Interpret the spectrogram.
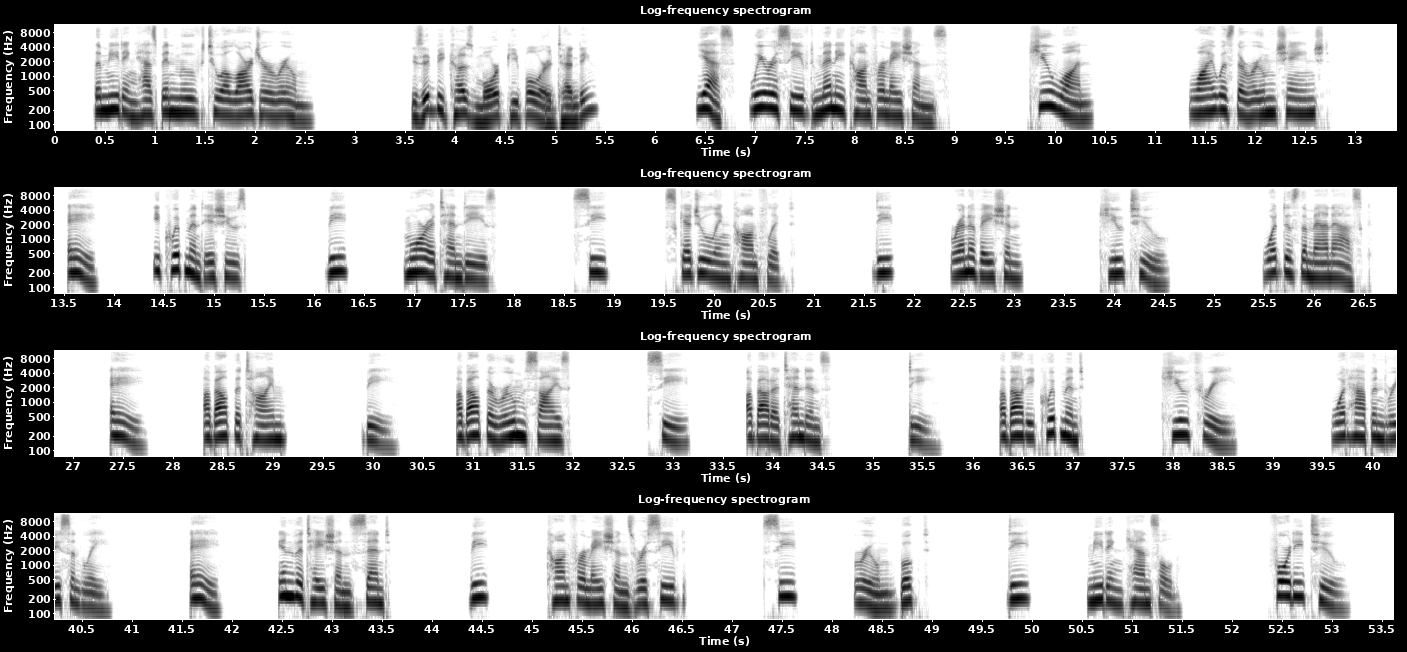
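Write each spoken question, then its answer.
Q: Why was the room changed?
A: B: More attendees.

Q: What does the man ask?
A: C: About attendance.

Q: What happened recently?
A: B: Confirmations received.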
